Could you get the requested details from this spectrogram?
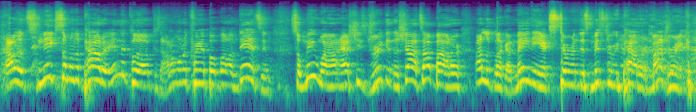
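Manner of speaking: ordinary delivery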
